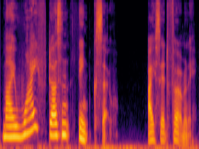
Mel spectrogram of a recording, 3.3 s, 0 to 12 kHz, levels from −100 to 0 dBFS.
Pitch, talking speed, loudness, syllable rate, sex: 215 Hz, 145 wpm, -19 LUFS, 3.6 syllables/s, female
